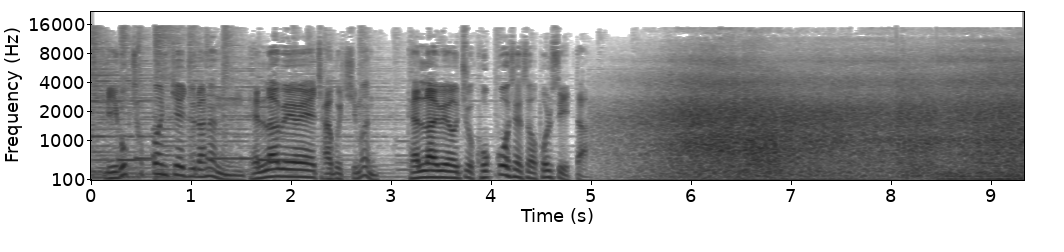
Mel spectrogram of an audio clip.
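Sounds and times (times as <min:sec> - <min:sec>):
speech: 0:00.2 - 0:05.2
cars driving along a street: 0:05.0 - 0:09.3.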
